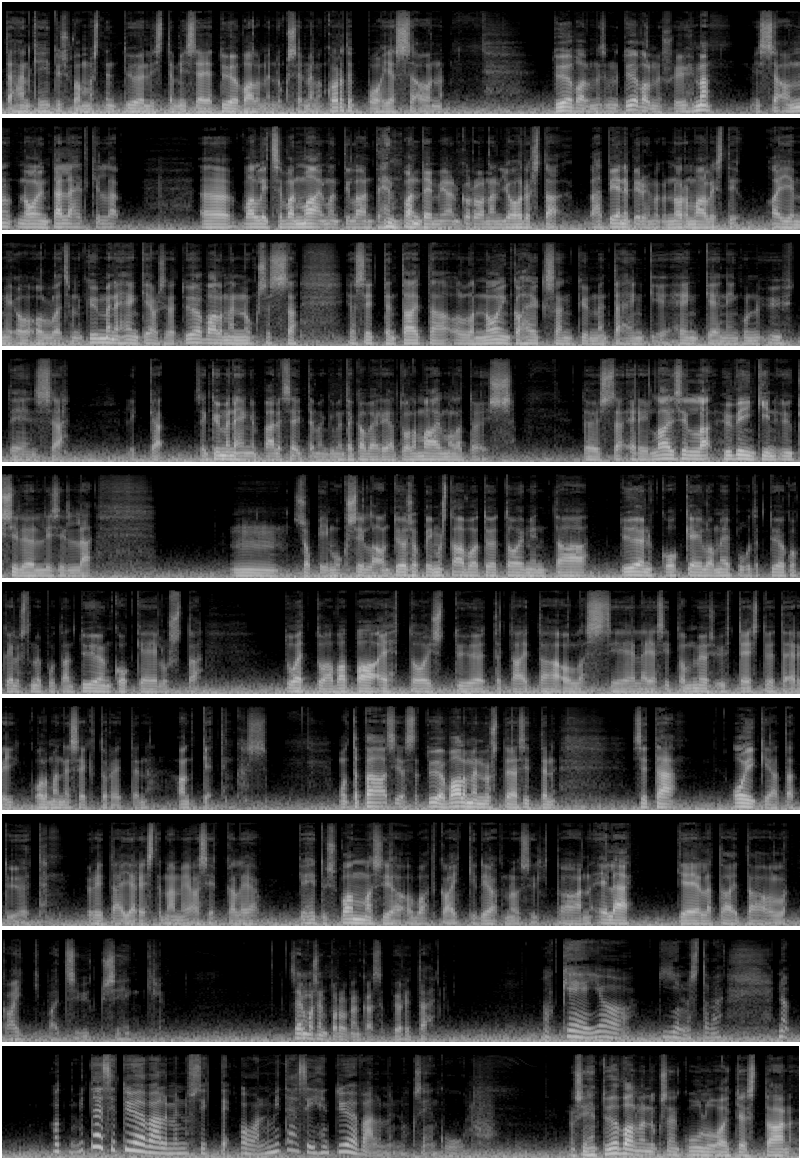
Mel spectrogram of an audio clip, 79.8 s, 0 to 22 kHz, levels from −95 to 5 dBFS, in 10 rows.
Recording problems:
wind noise on the microphone; occasional gusts; 25 dB below the speech

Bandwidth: 15.5 kHz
